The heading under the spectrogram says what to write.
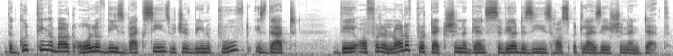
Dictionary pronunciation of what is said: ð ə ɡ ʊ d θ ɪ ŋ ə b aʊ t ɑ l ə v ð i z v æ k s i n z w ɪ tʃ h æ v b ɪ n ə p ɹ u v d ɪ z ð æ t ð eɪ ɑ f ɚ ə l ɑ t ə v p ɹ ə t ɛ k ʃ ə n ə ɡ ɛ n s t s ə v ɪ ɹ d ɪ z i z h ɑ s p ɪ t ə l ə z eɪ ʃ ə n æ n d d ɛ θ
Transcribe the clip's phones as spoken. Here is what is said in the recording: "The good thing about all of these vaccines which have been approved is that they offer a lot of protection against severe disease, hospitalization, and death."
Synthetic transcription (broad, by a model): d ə ɡ ʊ d t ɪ ŋ ə b aʊ t ɑ l ə v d i z v æ k s i n z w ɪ tʃ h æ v b ɪ n ə p ɹ u v d ɪ z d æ t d eɪ ɑ f ɚ ə l ɑ t ə v p ɹ ə t ɛ k ʃ ə n ə ɡ ɛ n s t s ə v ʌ ɹ d ɪ z i z h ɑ s p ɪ t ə l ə z eɪ ʃ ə n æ n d d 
